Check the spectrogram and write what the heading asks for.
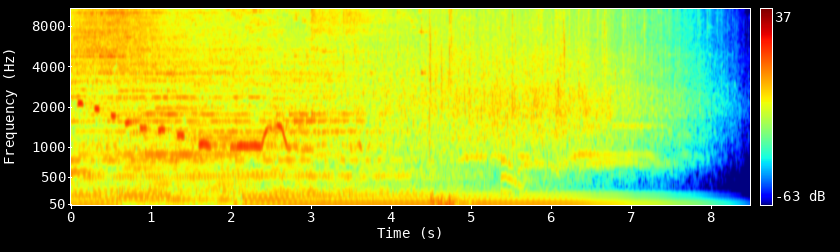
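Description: A live band plays the closing bars of a pop song: a high lead line steps downward and ends on a short trill, over sustained bass and keyboard chords. The final chord is held, and the sound fades out near the end.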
